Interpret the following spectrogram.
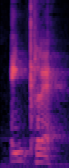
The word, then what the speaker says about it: Hinckley: village called Hinckley and in the native tongue Hinckley's pronounced in click yeah because I can't pronounce that h's or the whys and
